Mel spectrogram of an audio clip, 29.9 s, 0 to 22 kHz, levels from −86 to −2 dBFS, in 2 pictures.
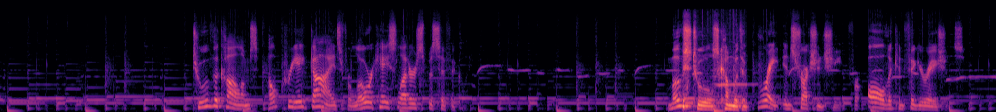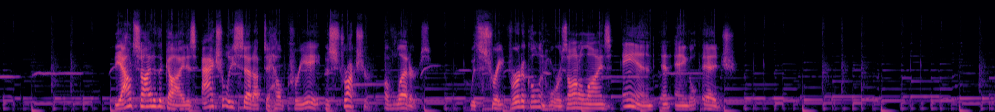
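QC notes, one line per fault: Throughout: block size mismatch (padded). Zero-filled gaps in each block, consistent with 1024-sample reads, produce a 46.9 Hz buzz; playback runs marginally slow, timbre unchanged.
10.25–11.21 s: sudden gain jump. Sound and background noise rise together by about 12 dB, then drop back, likely from a digital gain change without ramping.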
